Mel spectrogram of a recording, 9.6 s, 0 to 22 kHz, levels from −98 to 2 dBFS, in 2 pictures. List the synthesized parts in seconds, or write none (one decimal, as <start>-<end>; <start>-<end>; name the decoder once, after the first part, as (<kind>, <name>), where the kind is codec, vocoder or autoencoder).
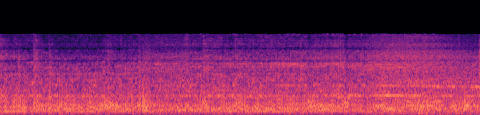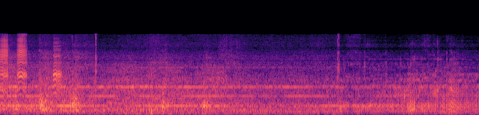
0.0-1.4 (vocoder, HiFi-GAN); 1.9-3.7; 8.2-9.6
